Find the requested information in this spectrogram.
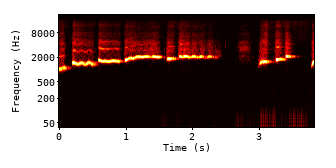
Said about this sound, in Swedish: Kan du inte vissla lite för oss?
